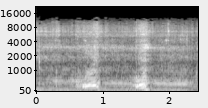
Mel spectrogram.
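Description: Dirt bike engine running at low speed over rough ground, with short throttle blips that make its pitch rise and fall, one about halfway through and a sharper rise near the end.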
